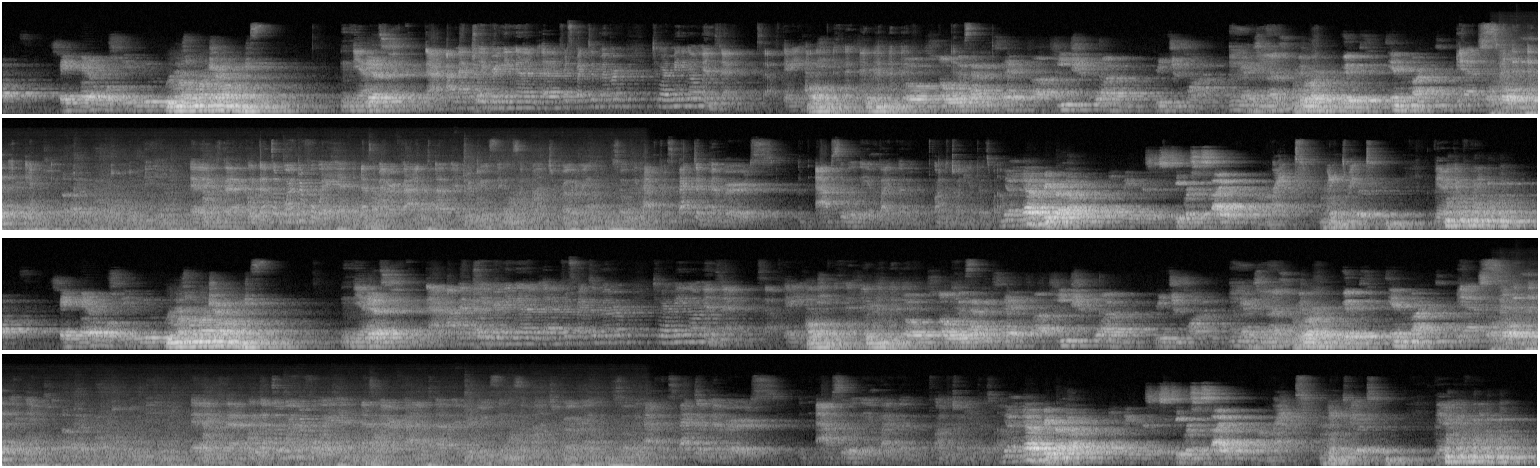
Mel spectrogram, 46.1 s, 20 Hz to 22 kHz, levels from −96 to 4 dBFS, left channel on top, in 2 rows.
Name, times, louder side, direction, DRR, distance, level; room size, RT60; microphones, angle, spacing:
voice 1, 0.9-2.7 5.4-5.8 7.0-7.1 13.5-13.7 14.0-16.8 17.2-18.1 18.6-19.1 19.4-19.5 20.0-21.4 22.2-22.8 38.0-39.3 39.6-41.5 41.7-42.0 43.4-43.5, equal, 15° right, -13 dB, 1.1 m, -24 dB
voice 2, 2.4-3.7 12.1-12.5 12.9-13.3 19.4-19.8 42.8-43.1 44.7-45.6, equal, 35° right, -7 dB, 0.4 m, -20 dB
voice 3, 5.1-11.0 11.3-13.6 14.2-14.8 18.4-19.3 19.7-19.8 21.8-23.6 23.8-24.2 24.7-34.6 35.0-36.7 37.0-38.1 42.0-43.7 44.2-45.3, left 1 dB, 85° left, -3 dB, 0.5 m, -35 dB
sound 1, 22.3-32.7, equal, 45° left, 0.9 m, -36 dB
3.9 x 2.1 x 2.3 m, 2.7 s
head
